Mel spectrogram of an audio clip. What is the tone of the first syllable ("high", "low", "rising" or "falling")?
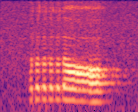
low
